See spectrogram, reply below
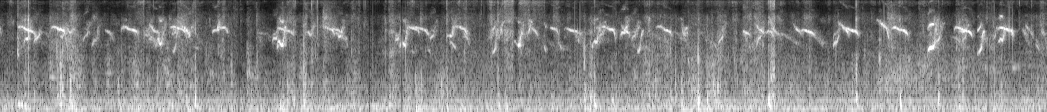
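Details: Day-two chicks fresh from an incubator, Sultan, Golden Sebright, Cochin and booted breeds, call in a dense mass of high downslurred peeps, about one per second from each caller, over light scratching and a low constant hum.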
